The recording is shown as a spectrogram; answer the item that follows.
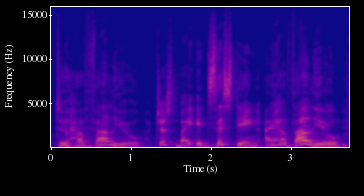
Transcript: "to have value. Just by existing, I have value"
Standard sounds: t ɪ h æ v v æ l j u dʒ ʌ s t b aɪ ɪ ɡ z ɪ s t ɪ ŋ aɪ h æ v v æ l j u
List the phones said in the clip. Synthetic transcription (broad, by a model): t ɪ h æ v v æ l j u dʒ ʌ s t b aɪ ɪ ɡ z ɪ s t ɪ ŋ aɪ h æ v v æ l j u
